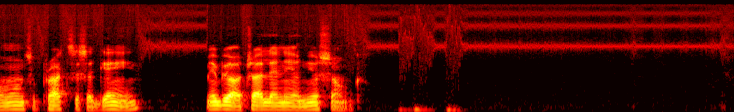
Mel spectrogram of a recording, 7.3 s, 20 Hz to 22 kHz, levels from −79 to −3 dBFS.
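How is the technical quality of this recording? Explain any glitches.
The recording has one fault, present throughout: converter idle tones. A whistle sits around 5 kHz, and it is clearest in the pauses between phrases. Under the speech the same fault turns into a grainy hiss, at about 22 dB below the speech. The cause is a delta-sigma converter running without dither. When its input is small, its output settles into repeating bit patterns, and those patterns produce steady tones whose pitch follows the input's small offset rather than the speech itself.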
